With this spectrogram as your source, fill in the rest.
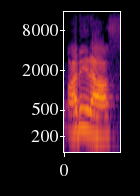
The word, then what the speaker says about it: Adidas: Or as Chatty would say, Adidas. Adidas. That's how it's pronounced, actually.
